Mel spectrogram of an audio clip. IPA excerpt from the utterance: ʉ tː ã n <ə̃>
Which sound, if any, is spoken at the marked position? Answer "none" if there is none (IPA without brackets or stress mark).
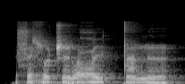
ə̃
